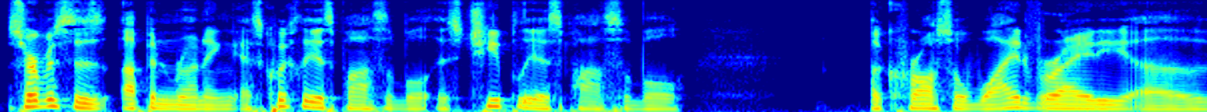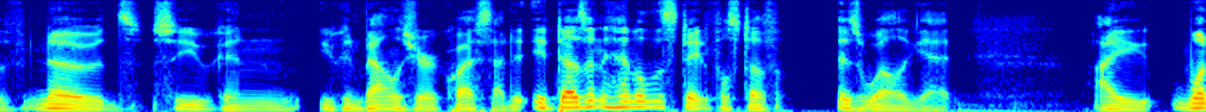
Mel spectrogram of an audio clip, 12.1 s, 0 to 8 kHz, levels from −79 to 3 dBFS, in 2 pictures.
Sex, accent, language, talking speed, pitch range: male, American, English, 195 wpm, 95-110 Hz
